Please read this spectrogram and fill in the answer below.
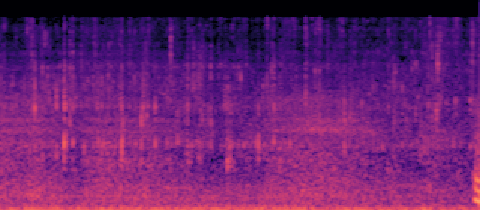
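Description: Faint trickling of water running into a pond through an inflow channel, with a few soft drips.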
